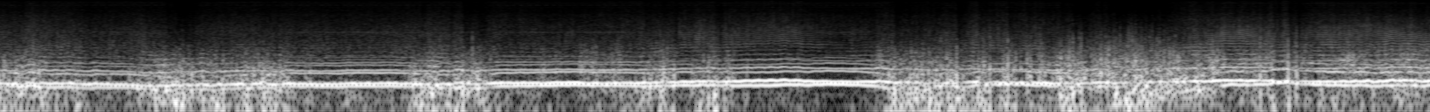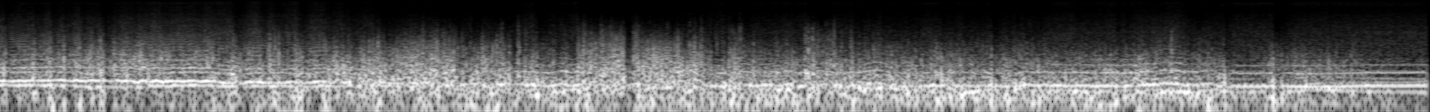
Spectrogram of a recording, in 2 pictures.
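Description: Quadcopter's electric motors and propellers running in flight, heard from the camera mounted on the craft. The pitch keeps rising and falling with the throttle, over a haze of wind and prop-wash noise.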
